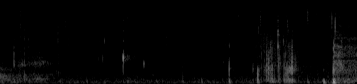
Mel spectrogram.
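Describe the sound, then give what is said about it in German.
Someone takes a quiet sip of water: soft wet mouth clicks and a faint gulp or two, with a small cluster of slurping sounds near the end and no talking. “Muss ich mal einen kurzen Schluck Wasser drüber trinken?”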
